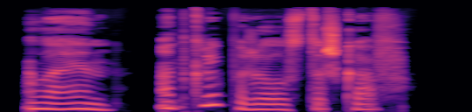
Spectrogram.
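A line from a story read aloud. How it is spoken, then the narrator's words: Quiet request. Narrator (Russian): попросила тихо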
